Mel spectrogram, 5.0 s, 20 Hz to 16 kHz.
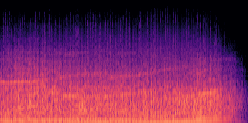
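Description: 2016 Yamaha FJR1300's inline-four engine running steadily under way, with wind and road noise, fading out near the end.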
